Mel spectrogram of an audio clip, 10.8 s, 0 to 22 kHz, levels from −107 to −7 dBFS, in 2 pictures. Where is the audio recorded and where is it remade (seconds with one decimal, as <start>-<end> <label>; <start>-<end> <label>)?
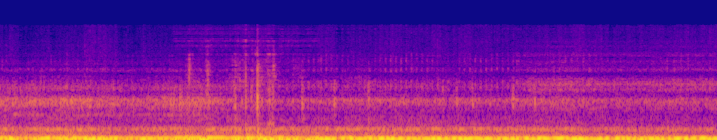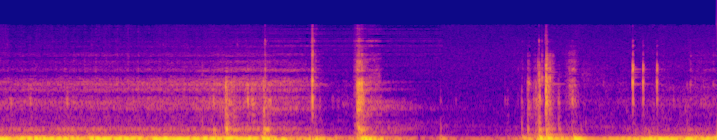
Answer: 0.0-1.3 recorded; 1.3-2.4 remade; 2.4-7.4 recorded; 7.4-8.7 remade; 8.7-10.8 recorded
